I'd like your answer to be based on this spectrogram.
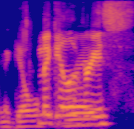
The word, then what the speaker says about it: MacGillivray: But the MacGillivray, is that how you say it? – MacGillivray Seaside Sparrow.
